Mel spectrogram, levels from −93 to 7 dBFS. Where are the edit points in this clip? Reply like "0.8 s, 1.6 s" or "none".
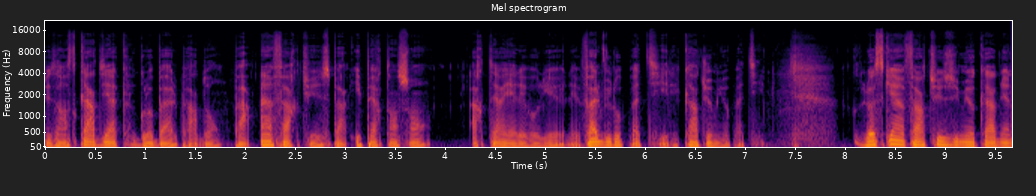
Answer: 1.9 s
